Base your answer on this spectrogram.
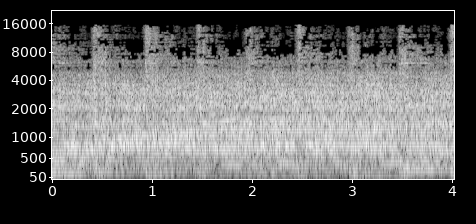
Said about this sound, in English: four, three, two, one, ignition.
